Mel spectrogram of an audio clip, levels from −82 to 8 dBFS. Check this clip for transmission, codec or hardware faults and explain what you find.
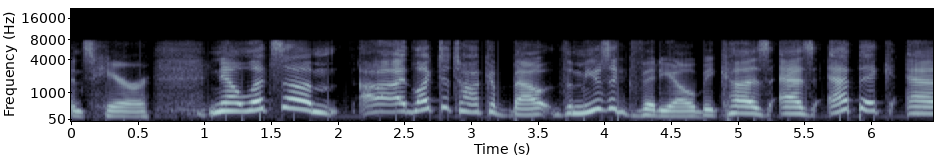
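Two faults stand out in this speech clip: a steady block-rate tick from the start to the end, and one brief stall.

The filter is restarted on every block, throughout the clip. Each block begins from an empty filter state, so a small transient forms at every boundary. These repeat at 7.81 Hz, which fits a 2048-sample block at 16 kHz. They are heard as a low, regular ticking or buzz that grows louder with the speech and fades as it quietens.

A short stall from a late packet occurs at 4.10 to 4.16 s. A packet arrived late and the jitter buffer ran dry, so the receiver held the last stretch of sound for 42 ms until it came. Nothing is lost, but that instant of speech lingers a little too long with a slight buzz or dip, and everything after is delayed by 42 ms. The G.722 call path carries no content above 8 kHz.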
